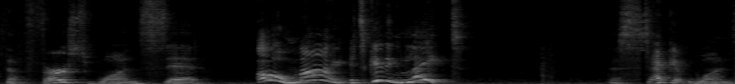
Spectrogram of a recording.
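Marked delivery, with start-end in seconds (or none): 2.6-4.6 squeaky high worried pumpkin. Acted. Teacher voicing a pumpkin for kids, high and loud. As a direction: pitch way up like a tiny pumpkin.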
